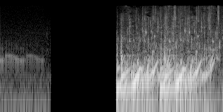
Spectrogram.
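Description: A fading electronic sound-effect tail dies away into a moment of silence. Then a loud burst of water bubbling and gurgling starts suddenly, a bit over a second in.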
